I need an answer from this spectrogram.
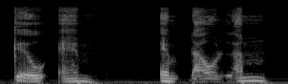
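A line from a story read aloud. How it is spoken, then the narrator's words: Helpless soft moaning. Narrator (Vietnamese): cô dường như bất lực … rên rỉ những tiếng nói khè khẽ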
